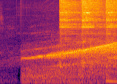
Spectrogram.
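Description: A rising electronic sweep, siren-like, cuts in suddenly about half a second in and climbs steadily in pitch, with a hiss joining after about a second: a build-up riser played through the PA leading straight into a heavy electronic dance track.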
